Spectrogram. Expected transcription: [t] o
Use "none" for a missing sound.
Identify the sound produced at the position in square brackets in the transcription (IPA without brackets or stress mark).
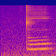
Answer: t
